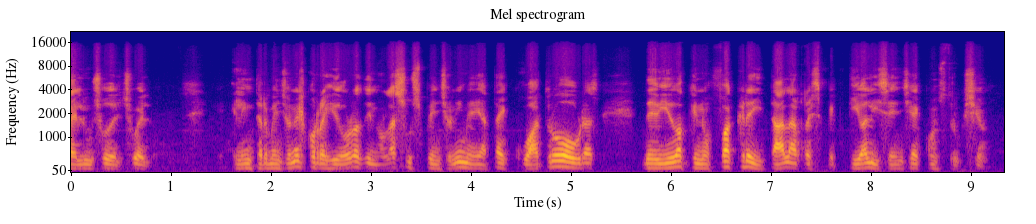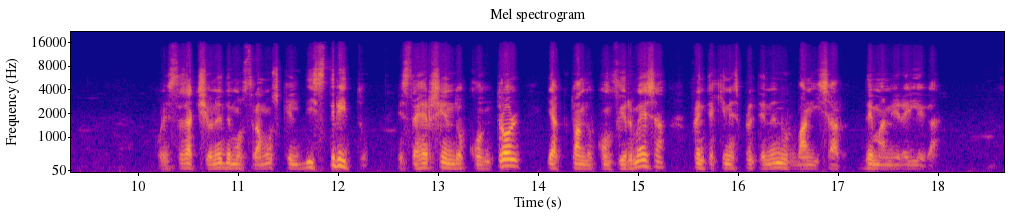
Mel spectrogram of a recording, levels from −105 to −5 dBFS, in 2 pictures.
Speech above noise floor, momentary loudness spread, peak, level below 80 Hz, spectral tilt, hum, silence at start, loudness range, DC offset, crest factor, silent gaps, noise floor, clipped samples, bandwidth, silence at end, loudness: 43 dB; 13 LU; -6 dBFS; -72 dBFS; -4 dB/octave; none; 0 s; 8 LU; under 0.1%; 24 dB; none; -72 dBFS; under 0.1%; 16 kHz; 0.65 s; -29 LUFS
